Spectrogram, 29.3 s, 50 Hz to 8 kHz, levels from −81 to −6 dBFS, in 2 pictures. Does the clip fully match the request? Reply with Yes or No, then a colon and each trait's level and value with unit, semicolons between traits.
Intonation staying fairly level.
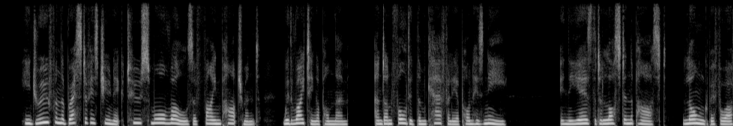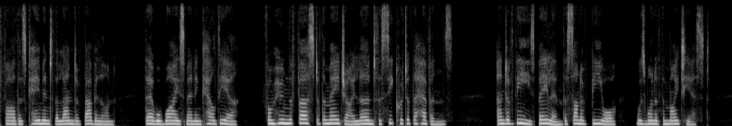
No: average, 3.3 semitones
